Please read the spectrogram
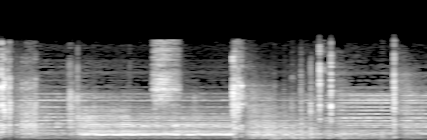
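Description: Heighway Alien pinball machine playing its music and sound effects through its speakers, with a held high tone for about a second and a half and a few sharp hits.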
